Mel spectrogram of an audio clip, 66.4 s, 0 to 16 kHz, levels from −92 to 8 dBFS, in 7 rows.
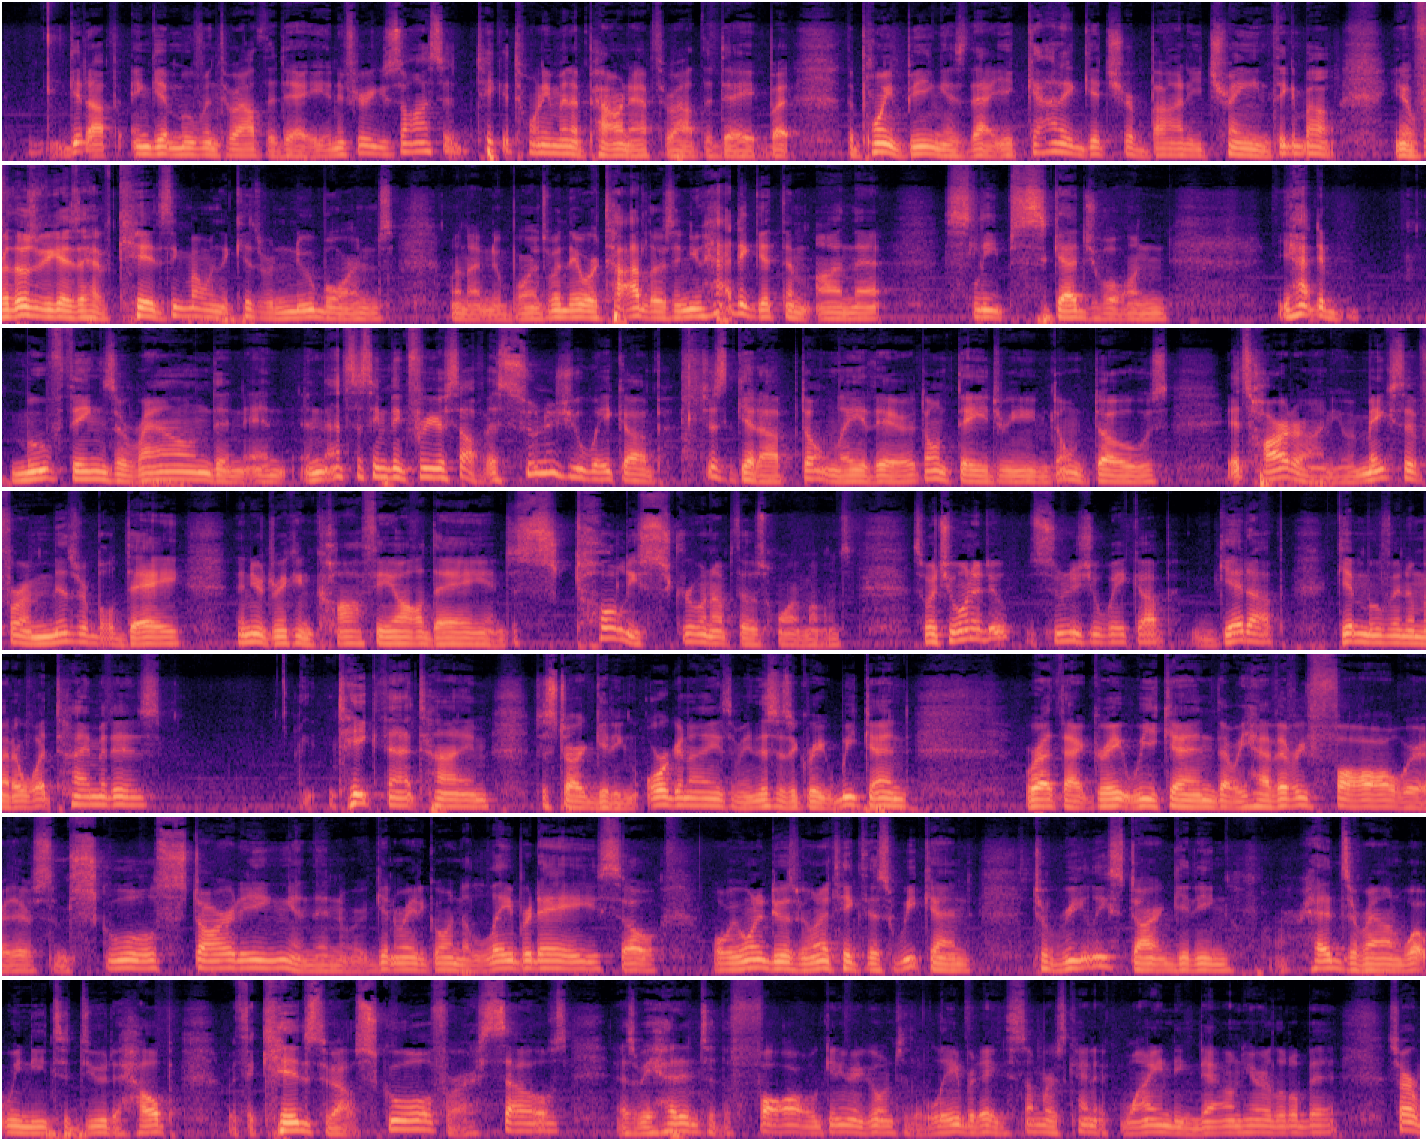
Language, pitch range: English, 95-125 Hz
